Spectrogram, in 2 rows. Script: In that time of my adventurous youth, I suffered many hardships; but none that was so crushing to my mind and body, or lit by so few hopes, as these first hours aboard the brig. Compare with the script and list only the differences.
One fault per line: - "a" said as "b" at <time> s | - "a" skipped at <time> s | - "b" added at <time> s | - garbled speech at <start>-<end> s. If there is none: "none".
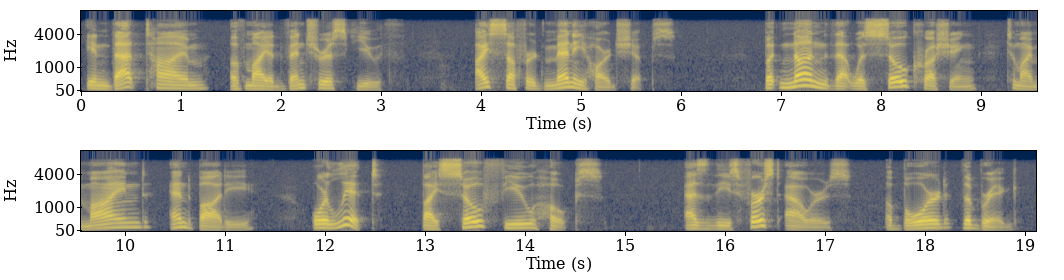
none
